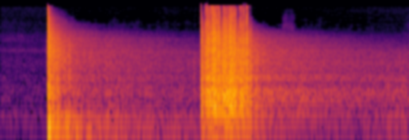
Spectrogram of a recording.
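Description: Aerial firework shells bursting at a display. A single sharp bang comes about a second in and rolls away as a long echoing tail. A second, denser burst lasting most of a second comes about three seconds in and fades into a rumble.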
